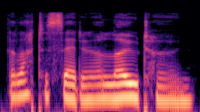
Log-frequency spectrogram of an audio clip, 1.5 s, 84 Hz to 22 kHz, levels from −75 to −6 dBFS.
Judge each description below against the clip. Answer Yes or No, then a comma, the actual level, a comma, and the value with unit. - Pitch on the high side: No, medium, 165 Hz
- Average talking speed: No, fast, 280 wpm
